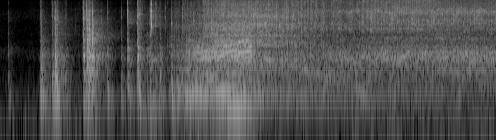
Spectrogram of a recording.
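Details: Bafang BBSHD e-bike mid-drive, rear wheel lifted, after removing excess moly grease from the nylon gear roller clutch that was slipping: a few clicks, then smooth steady whir without grinding; running healthy.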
